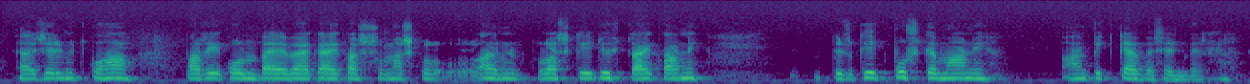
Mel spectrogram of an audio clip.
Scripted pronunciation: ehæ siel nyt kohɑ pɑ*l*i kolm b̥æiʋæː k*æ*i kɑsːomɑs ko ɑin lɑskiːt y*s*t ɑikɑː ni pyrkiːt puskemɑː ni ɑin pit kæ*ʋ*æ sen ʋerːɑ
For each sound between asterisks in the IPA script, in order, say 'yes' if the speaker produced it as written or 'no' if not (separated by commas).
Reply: no, yes, no, no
